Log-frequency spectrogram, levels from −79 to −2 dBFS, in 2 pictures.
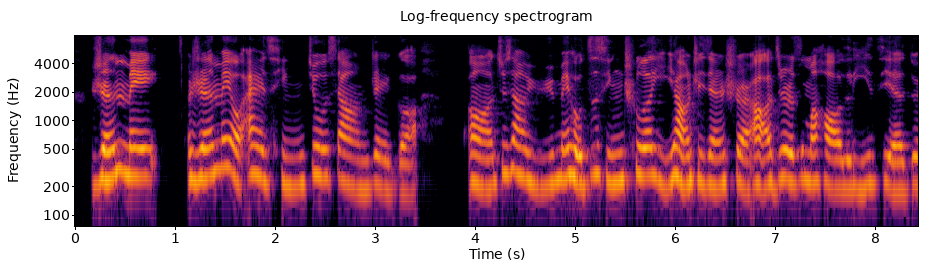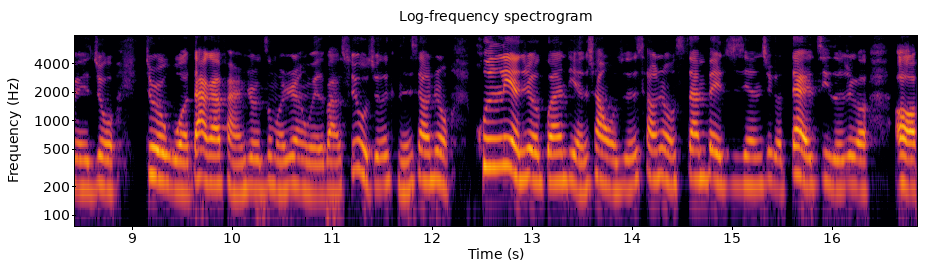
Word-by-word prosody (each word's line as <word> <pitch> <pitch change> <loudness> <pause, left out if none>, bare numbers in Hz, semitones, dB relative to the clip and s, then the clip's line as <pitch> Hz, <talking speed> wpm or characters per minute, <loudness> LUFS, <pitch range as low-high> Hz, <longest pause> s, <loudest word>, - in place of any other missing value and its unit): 人 240 +4 +5
没 260 -3 +4 0.3
人 250 +2 +3
没 315 +2 +1
有 295 - +5
爱 255 +2 +2
情， 215 -3 -7
就 260 0 -1
像 215 -6 -2
这 205 -3 -4
个， 180 -2 -5 0.5
呃， 210 -3 +2
就 275 +7 -5
像 270 -5 +1
鱼 210 0 -6
没 245 - -1
有 235 -5 +5
自 265 +6 -4
行 230 -3 -2
车 260 +1 +2
一 230 -5 -5
样， 235 -3 +4
这 230 -1 -4
件 210 -1 -1
事 220 0 -2
儿， 195 - +2
啊， 215 +1 +4
就 240 +3 0
是 225 - +4
这 240 +2 -7
么 225 0 +1
好 200 -3 +3
理 195 +2 -5
解， 215 -4 -1
对。 190 -1 -4
就， 190 -1 -2 0.3
就 270 -2 +1
是 250 - +6
我 195 -4 +1
大 240 +5 +4
概 215 0 +5
反 215 -5 -3
正 - - -6
就 200 - -4
是 195 - -4
这 215 - -6
么 185 -2 -5
认 200 -1 -3
为 175 -1 -3
的 - - -4
吧。 185 -1 -2
所 195 +11 -10
以 - - -3
我 260 - +1
觉 210 - -5
得 210 +1 -5
可 220 -4 -13
能 185 - -5
像 230 +1 0
这 235 - -1
种 205 - -2 0.2
婚 325 -1 +1
恋 305 -8 +5
这 255 - +3
个 225 - +1
观 225 0 +1
点 195 -5 -3
上， 215 -1 +1
我 190 - -3
觉 200 - -11
得 200 +2 -4
像 245 0 -2
这 255 - -3
种 215 -2 -2
3 240 +3 -1
辈 240 -3 +1
之 210 0 -14
间 210 -1 -4
这 230 - -7
个 195 -3 -5
代 210 0 +4
际 215 +1 -9
的 195 -1 -4
这 215 - -2
个， 190 -1 +1 0.3
啊， 205 -3 +6
220 Hz, 305 characters per minute, -23 LUFS, 200-245 Hz, 0.5 s, 是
